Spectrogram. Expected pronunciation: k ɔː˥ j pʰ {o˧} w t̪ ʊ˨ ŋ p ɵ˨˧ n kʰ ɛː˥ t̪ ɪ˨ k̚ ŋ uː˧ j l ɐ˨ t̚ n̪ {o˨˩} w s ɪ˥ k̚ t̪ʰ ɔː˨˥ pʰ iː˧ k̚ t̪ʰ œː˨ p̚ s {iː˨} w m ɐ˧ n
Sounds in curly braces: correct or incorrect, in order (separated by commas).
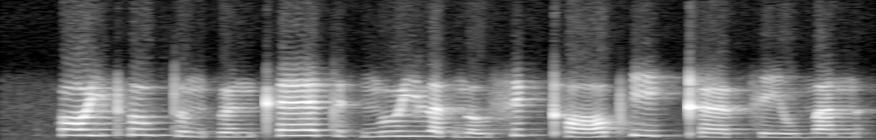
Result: incorrect, incorrect, correct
